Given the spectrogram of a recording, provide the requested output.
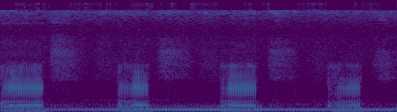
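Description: Two Shih Tzus snore together: a steady low drone broken by rough, buzzing snorts about every second.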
